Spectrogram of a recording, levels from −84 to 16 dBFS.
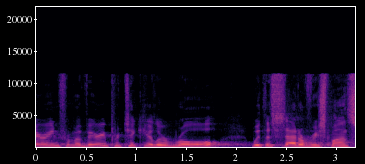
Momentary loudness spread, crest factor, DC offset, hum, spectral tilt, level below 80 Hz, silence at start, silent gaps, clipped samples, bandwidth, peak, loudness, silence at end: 9 LU; 16 dB; under 0.1%; none; -5 dB/octave; -72 dBFS; 0 s; none; under 0.1%; 11.5 kHz; -12 dBFS; -30 LUFS; 0 s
